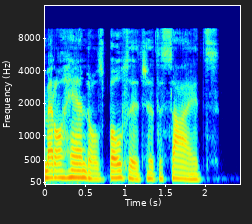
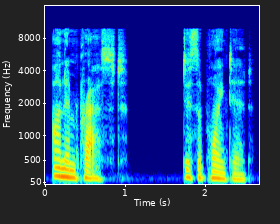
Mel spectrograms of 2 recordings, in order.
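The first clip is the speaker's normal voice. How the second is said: ordinary delivery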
